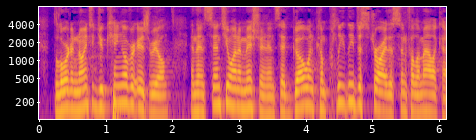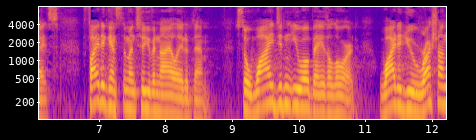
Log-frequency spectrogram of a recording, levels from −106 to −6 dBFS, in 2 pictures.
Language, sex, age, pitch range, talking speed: English, male, 40-59, 125-185 Hz, 205 wpm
